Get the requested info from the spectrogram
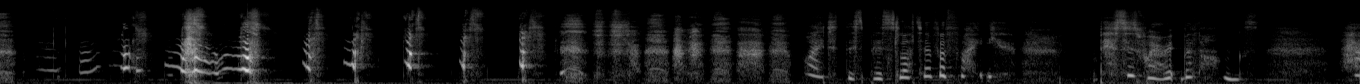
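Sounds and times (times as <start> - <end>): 
person imitating a puppy with high wavering whines: 0.0 - 5.5
person imitating a puppy with sharp little yips and barks: 0.4 - 5.5
speech: 9.0 - 10.2, 11.3 - 12.7.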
